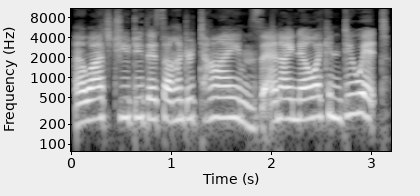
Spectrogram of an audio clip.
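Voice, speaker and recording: A woman's voice: on the high side, fairly even intonation, normal speed, no echo, pitched above the performer's own voice, lightly acted. A woman voicing a stubborn, strong-willed woman who teases and refuses to back down. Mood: defiant. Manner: teasing, defiant.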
